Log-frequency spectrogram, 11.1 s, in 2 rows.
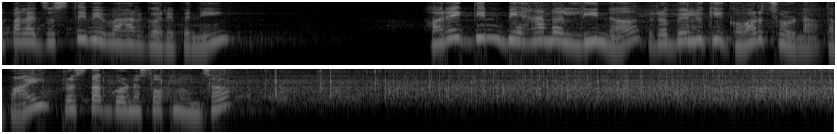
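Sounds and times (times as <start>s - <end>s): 
speech: 0.0s - 1.6s, 2.8s - 7.3s
audience applause: 6.6s - 11.0s.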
